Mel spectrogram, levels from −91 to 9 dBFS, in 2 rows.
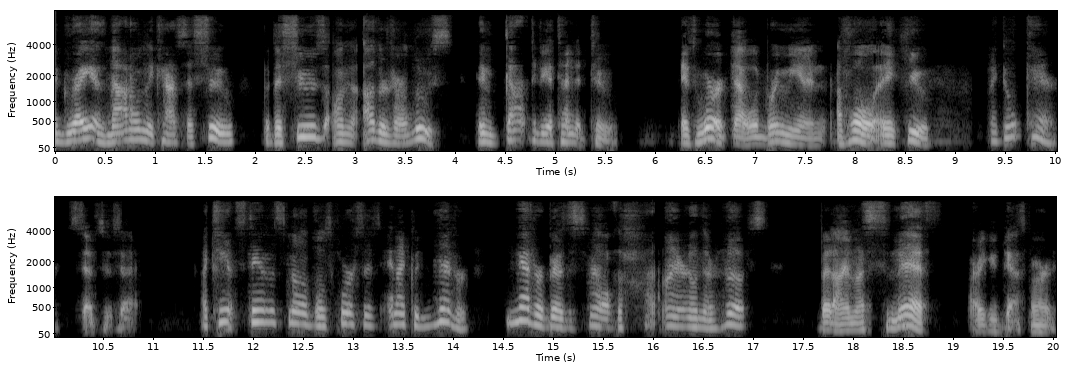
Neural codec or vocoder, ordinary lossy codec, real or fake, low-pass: codec, 44.1 kHz, 2.6 kbps, DAC; AAC, 32 kbps; fake; 7.2 kHz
